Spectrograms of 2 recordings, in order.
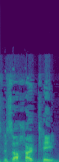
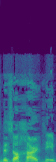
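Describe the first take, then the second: First: V'zacharti with the accent moved to the final ti; stress on last syllable. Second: V'zacharti stressed on the next-to-last syllable, char; stress shifted within V'zacharti. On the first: Teacher contrasting word accents, V'zacharti stressed on final ti. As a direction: hit the TI ending of V'zacharti. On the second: Teacher contrasting word accents, V'zacharti stressed on char. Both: Shown as a demonstration. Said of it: "where the accent changes the meaning".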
